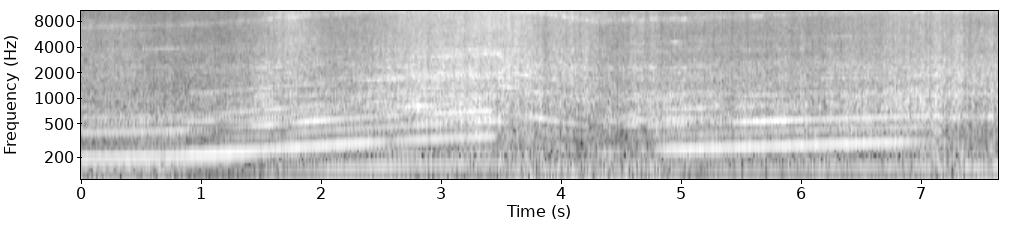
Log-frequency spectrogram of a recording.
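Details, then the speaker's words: The sixth production Lamborghini, all-alloy V12 with ZF gearbox, driven: smooth even note climbs cleanly with each pull, drops at the shift and climbs again, with no misses or stumbles. "Just a stunning noise. It's just begging to be driven this car."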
